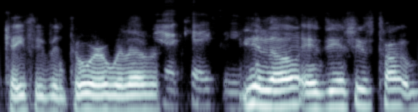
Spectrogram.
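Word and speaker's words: Cassie: Is that how you pronounce Cassey Ventura or whatever? Yeah, Cassey.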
